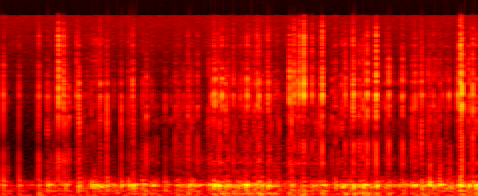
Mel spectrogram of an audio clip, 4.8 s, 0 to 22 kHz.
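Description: Plastic skeleton fingertips scratch a black, hollow metal mesh microphone grille, making dense, rapid scratchy clicks over a steady low hum near 230 Hz. The bright scraping bursts come in quick, uneven succession throughout.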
